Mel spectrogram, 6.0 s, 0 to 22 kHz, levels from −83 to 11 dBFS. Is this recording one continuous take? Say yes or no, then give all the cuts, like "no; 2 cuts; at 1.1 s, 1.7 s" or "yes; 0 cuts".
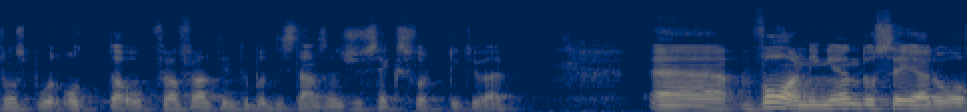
yes; 0 cuts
